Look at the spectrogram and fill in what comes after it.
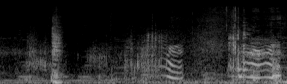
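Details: Tame fox complaining while running around a kitchen, giving short wavering, whiny calls in two bursts, as a man talks to it in Russian.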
